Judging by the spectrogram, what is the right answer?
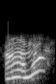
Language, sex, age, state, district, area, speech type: Kashmiri, female, 30-45, Jammu and Kashmir, Ganderbal, rural, conversation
